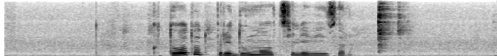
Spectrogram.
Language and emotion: Russian, neutral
